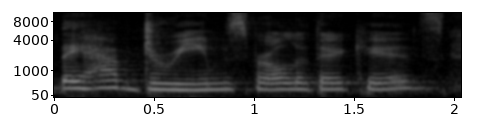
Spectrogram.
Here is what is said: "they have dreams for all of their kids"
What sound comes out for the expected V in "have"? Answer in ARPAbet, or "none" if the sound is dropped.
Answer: V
